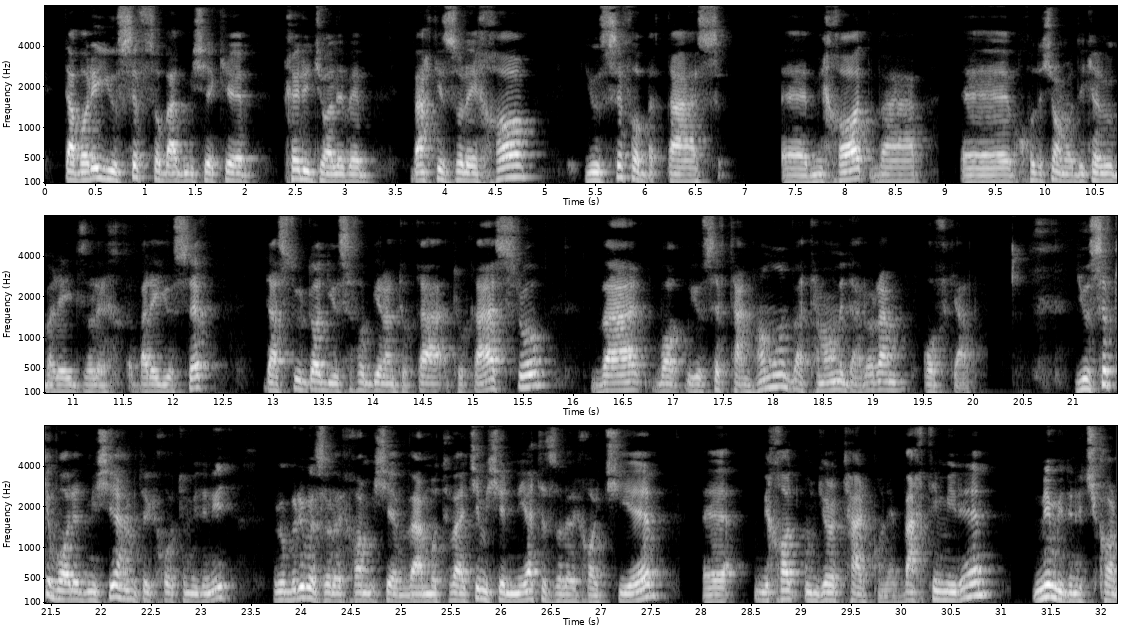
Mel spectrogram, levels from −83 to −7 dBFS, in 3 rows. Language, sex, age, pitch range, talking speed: Persian, male, 50-69, 115-150 Hz, 130 wpm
